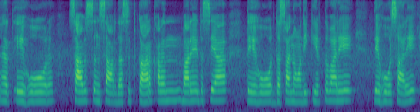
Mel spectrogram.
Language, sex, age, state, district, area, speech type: Punjabi, female, 45-60, Punjab, Mohali, urban, spontaneous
